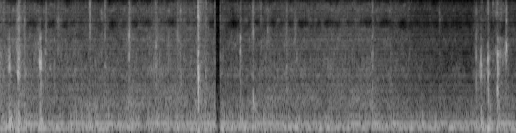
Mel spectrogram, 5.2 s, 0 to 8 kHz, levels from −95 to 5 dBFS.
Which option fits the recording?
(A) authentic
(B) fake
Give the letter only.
B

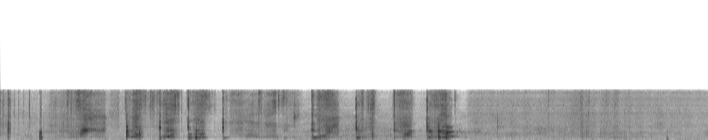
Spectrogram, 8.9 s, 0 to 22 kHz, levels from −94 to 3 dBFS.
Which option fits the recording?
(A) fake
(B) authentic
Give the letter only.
A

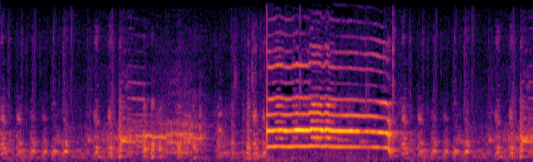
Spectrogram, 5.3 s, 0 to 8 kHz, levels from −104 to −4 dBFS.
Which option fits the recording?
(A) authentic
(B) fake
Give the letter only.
A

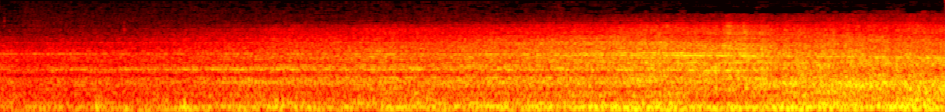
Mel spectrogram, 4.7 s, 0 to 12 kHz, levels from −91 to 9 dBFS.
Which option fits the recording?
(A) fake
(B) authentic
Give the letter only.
B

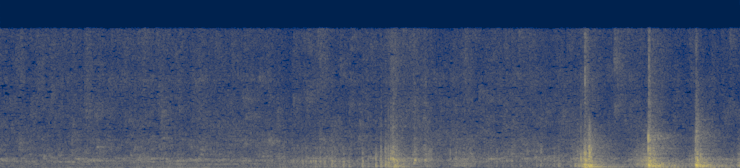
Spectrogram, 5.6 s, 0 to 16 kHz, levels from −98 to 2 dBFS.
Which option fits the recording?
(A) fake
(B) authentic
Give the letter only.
B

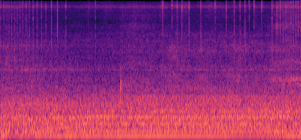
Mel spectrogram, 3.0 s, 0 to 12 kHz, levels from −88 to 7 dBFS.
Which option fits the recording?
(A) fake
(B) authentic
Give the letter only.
A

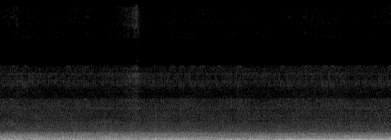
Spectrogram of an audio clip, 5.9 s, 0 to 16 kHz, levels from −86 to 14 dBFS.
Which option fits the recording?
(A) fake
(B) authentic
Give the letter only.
A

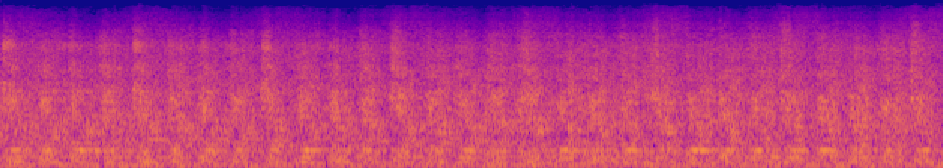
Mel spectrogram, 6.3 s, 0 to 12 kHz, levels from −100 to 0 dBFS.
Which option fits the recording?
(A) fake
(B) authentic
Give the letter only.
B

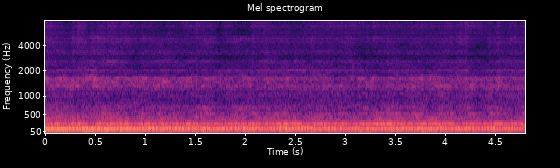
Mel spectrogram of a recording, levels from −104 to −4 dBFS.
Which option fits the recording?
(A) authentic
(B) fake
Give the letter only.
B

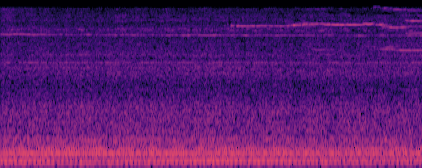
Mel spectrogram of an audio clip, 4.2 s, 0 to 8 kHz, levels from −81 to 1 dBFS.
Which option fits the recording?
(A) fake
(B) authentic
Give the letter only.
B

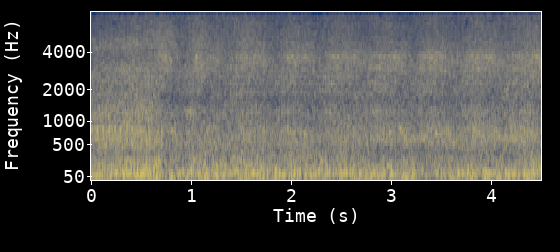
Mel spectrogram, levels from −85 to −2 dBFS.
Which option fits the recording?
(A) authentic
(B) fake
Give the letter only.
B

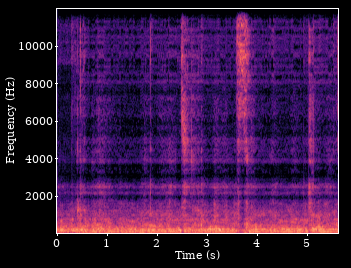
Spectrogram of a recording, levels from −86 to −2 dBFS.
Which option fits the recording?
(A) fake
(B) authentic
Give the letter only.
A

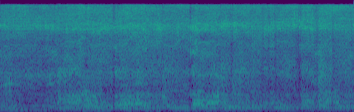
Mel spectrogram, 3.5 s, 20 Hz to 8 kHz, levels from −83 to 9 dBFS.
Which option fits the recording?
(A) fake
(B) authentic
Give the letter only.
A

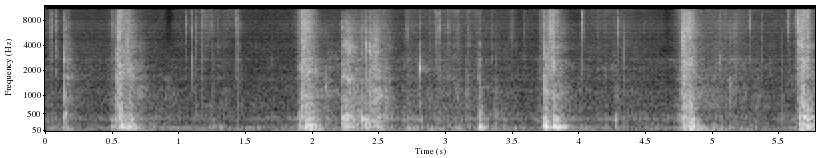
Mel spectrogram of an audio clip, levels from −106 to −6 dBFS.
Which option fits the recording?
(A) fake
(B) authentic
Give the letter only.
A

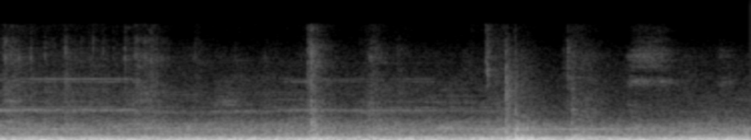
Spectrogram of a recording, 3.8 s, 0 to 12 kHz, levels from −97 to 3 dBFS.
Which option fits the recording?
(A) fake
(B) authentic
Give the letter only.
B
